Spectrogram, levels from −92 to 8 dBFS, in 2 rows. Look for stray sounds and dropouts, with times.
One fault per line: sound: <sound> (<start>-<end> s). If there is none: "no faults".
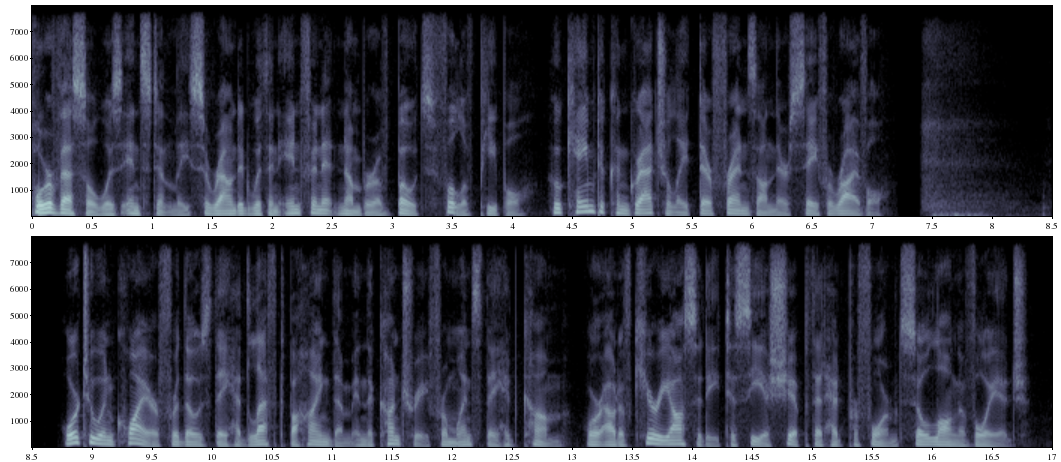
sound: breath (7.4-8.5 s)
